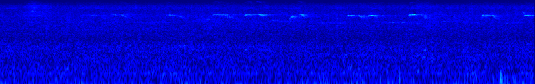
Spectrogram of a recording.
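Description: A bird repeating a short high call a dozen or so times, each note dipping slightly in pitch, over a steady outdoor hiss.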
